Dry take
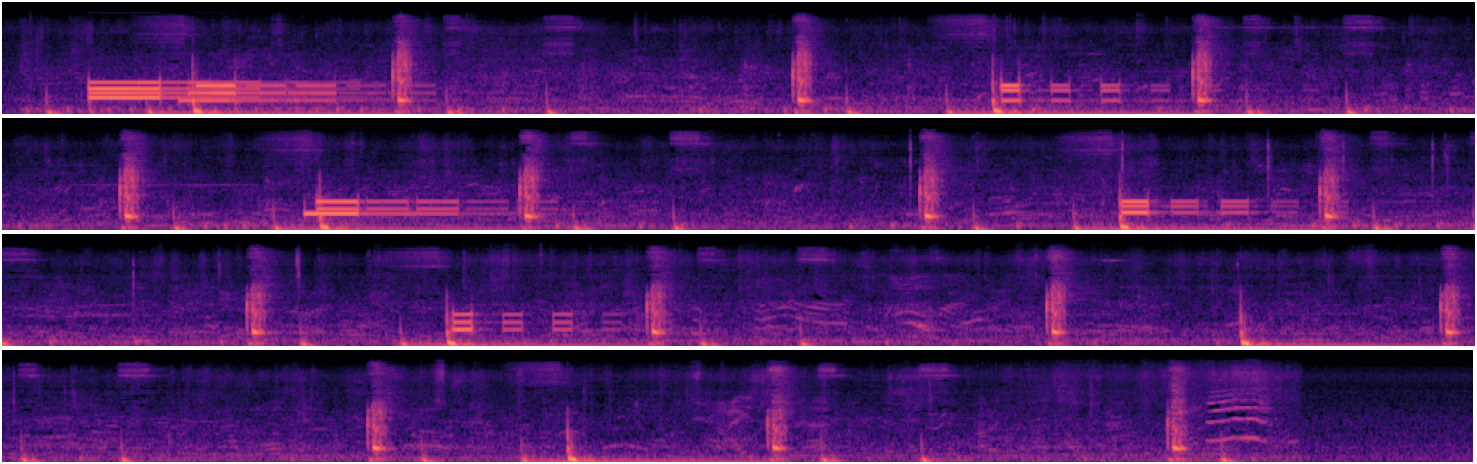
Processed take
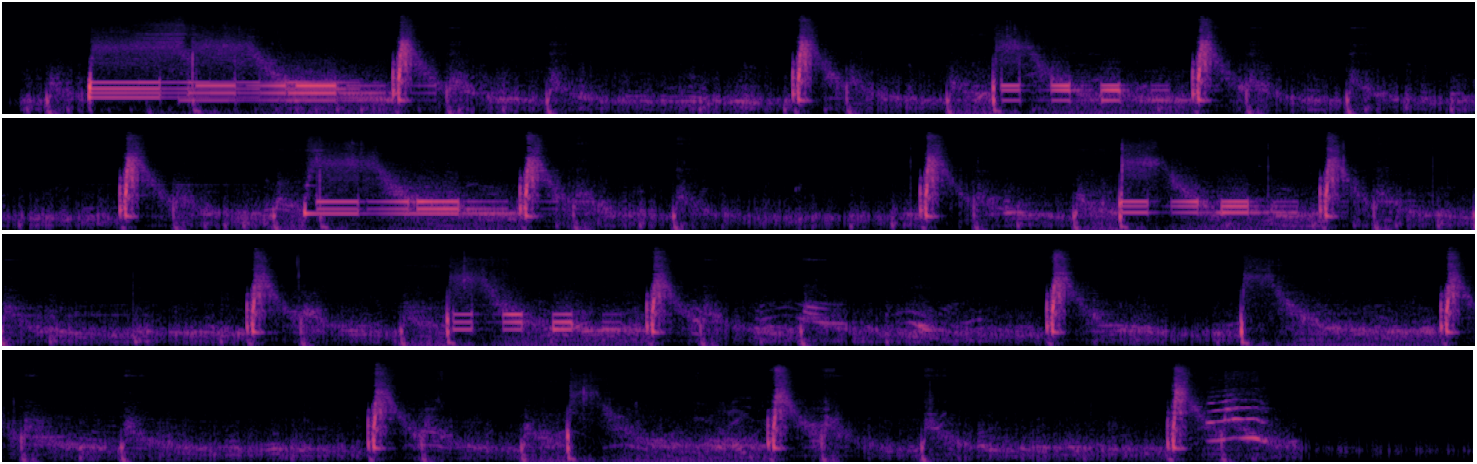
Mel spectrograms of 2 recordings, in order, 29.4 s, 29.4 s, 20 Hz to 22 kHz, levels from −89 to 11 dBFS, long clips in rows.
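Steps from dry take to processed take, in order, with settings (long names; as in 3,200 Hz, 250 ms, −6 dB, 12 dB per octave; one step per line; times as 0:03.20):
pitch vibrato 0.42 Hz 5.8 cents
dead-zone distortion −48 dBFS
envelope filter 440–4,300 Hz, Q 3.6, up, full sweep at −17.5 dBFS
level +3 dB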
